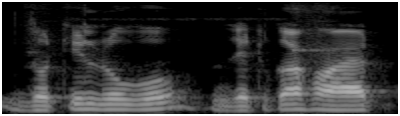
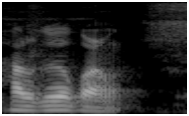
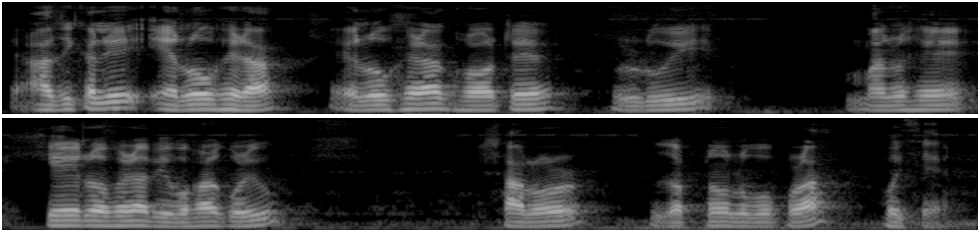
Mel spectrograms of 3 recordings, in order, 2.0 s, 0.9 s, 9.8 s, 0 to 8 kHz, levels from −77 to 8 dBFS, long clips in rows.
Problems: constant background noise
